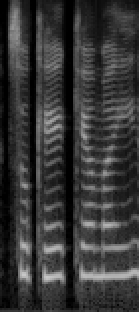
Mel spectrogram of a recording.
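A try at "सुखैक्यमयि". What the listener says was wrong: Okay, that ye is a dirgha. So let's try it by saying it like a dirgha, no? Then it will come nicely, fit in the beat.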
